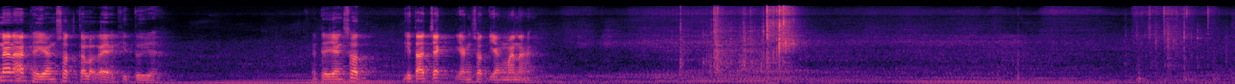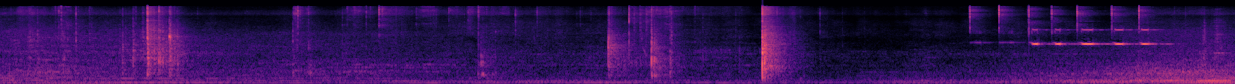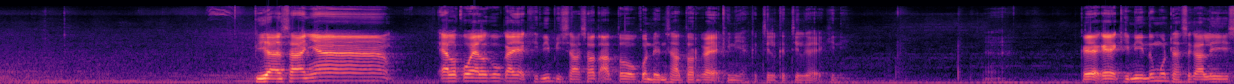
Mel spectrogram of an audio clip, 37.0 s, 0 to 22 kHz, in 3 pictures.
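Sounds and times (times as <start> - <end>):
multimeter continuity buzzer beeps: 22.0 - 24.2.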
